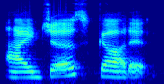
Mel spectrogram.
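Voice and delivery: slow, stately relish; unhurried, refined and self-pleased; deep, cultured voice. A narrator's reading. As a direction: say it slowly as a posing matron. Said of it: "her deep, cultured voice".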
